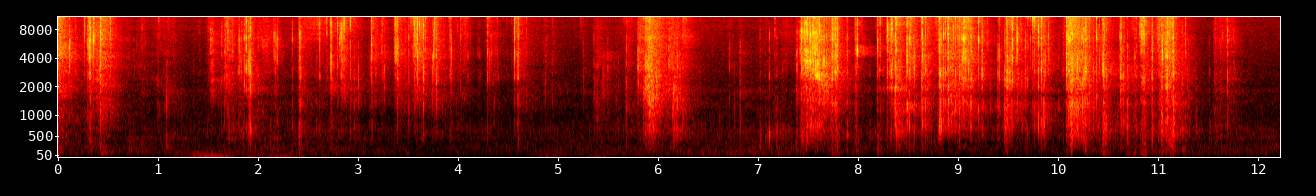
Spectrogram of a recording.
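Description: Plastic-foil wrapper of a Panini Mosaic trading-card pack crinkling and tearing as it is opened by hand. The crinkling comes in irregular bursts, loudest in the second half.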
